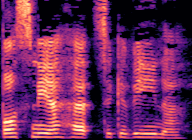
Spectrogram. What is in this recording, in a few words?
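"bosnia herzegovina", British English; gcompris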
